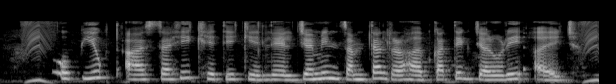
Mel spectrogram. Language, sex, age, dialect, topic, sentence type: Maithili, female, 25-30, Bajjika, agriculture, question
